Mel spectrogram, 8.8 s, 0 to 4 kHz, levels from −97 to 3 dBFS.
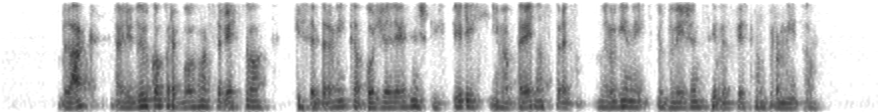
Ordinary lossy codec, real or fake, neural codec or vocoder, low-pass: none; fake; codec, 24 kHz, 3 kbps, HILCodec; 3.6 kHz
